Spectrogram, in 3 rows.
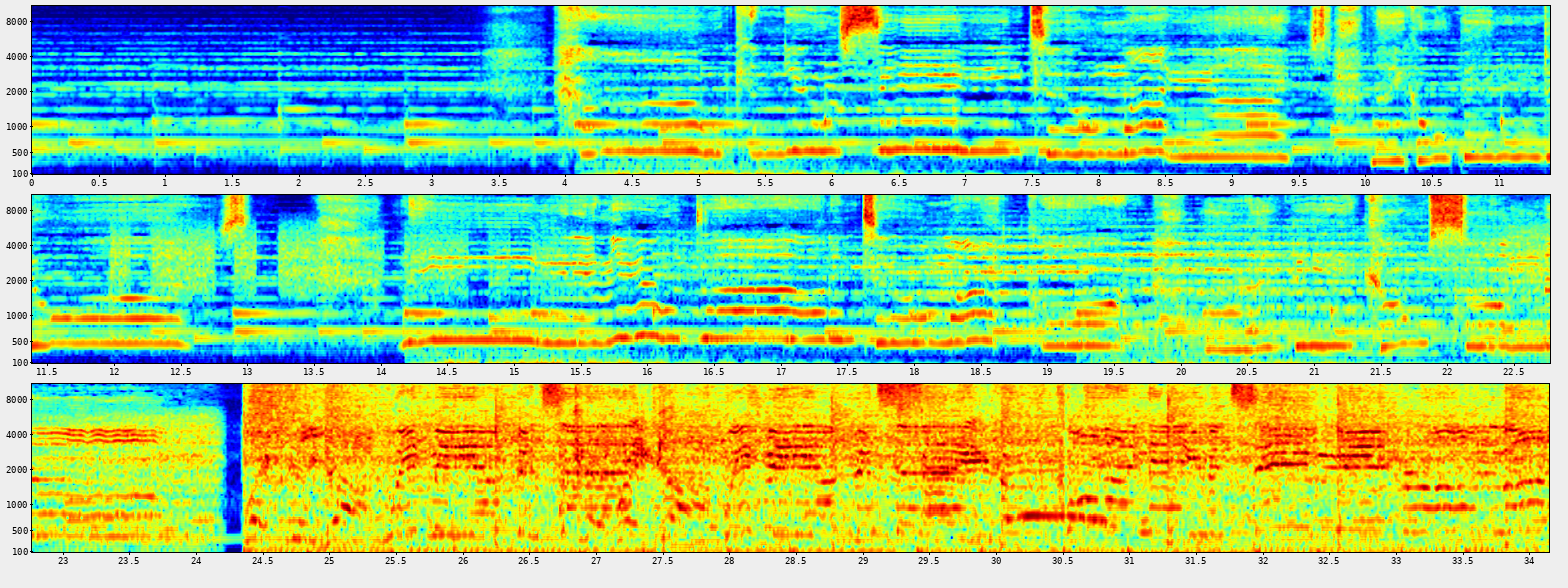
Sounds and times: Music: 0.0 - 34.1.

